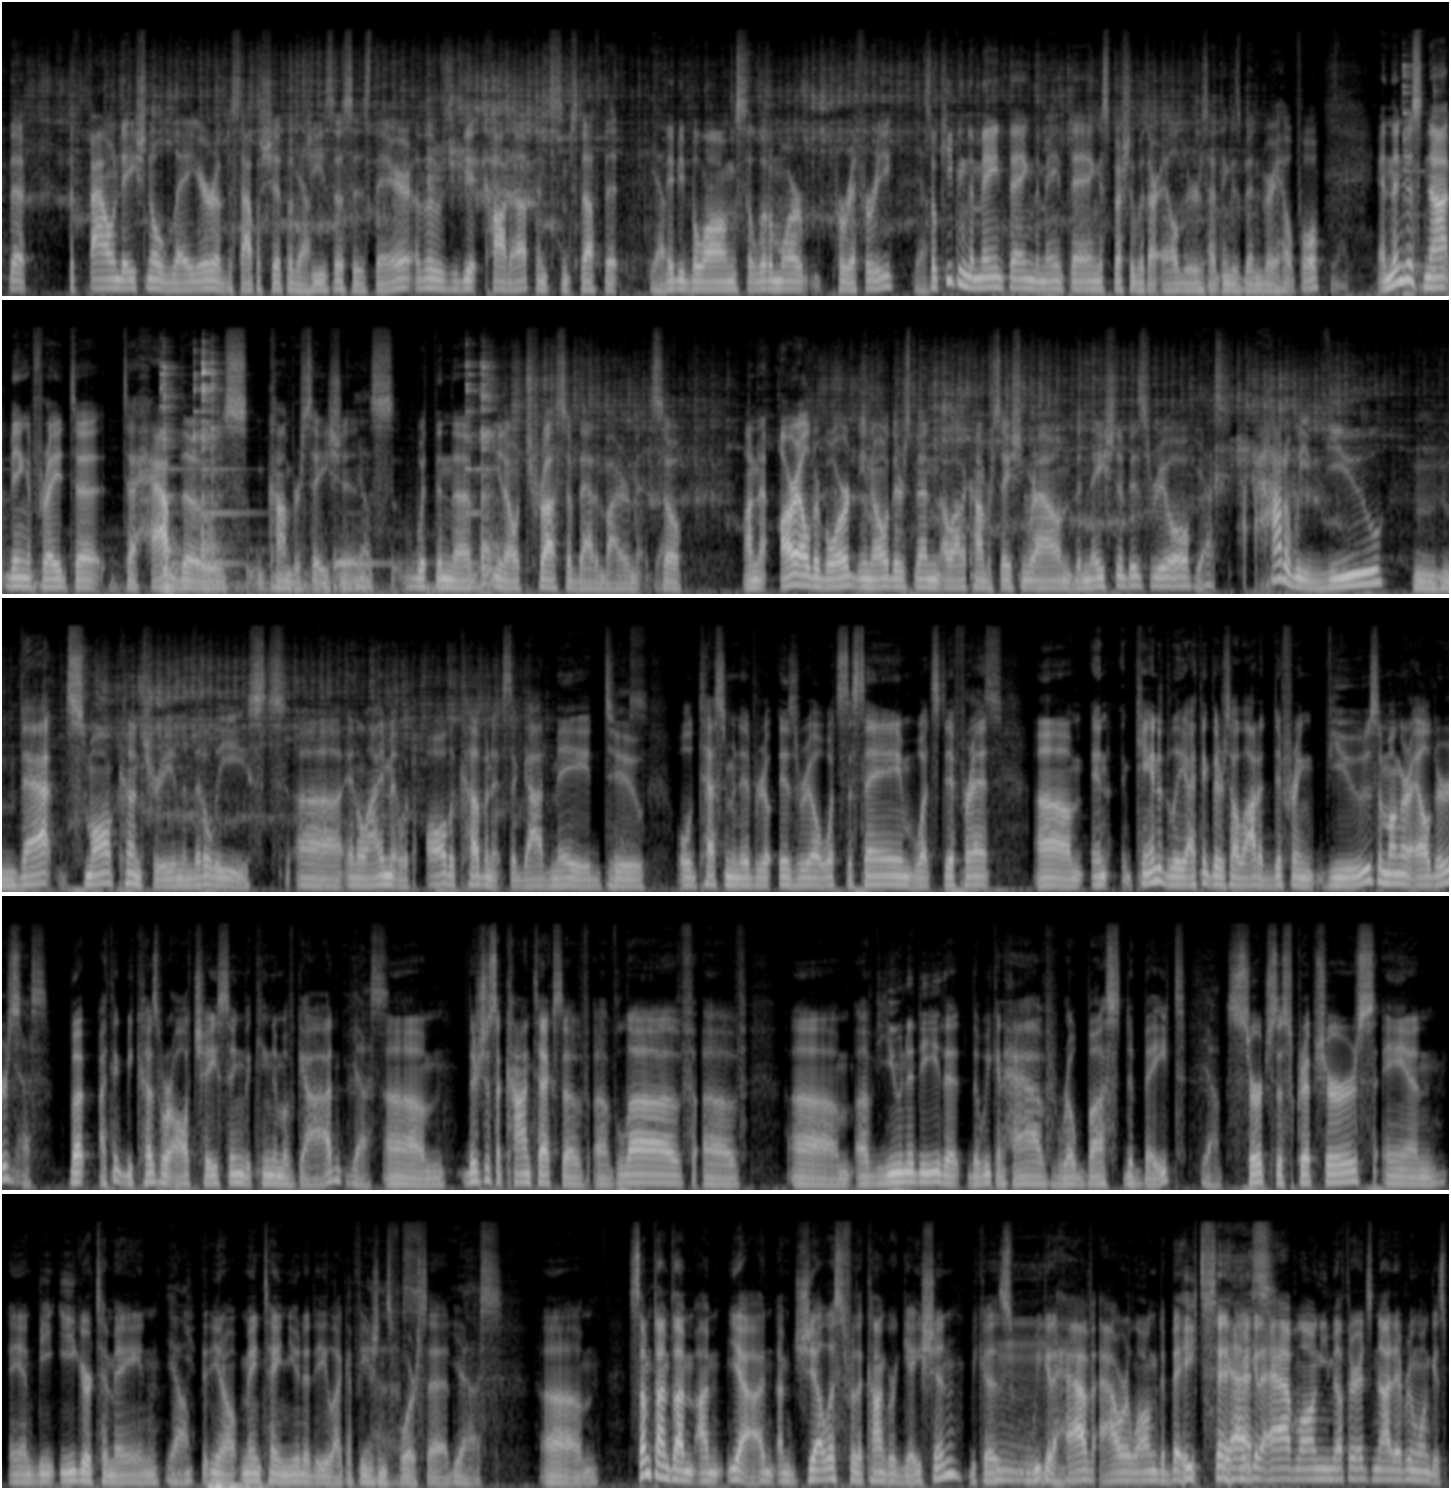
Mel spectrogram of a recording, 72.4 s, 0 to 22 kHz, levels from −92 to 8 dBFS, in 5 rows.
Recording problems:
household noises; noticeable; until 34 s; 10 dB below the speech

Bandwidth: 14.5 kHz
